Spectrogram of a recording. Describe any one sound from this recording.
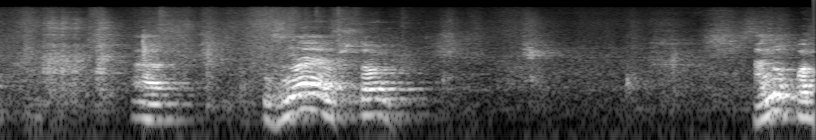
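An older man speaks calmly in an echoing room.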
